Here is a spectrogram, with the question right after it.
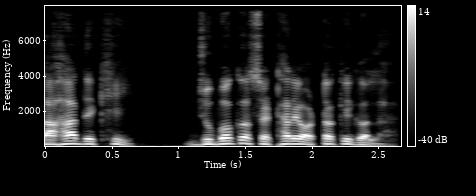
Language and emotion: Odia, neutral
